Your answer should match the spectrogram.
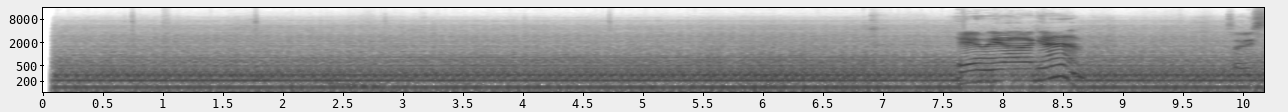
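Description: Diesel excavator engine idling close by, running steadily at an even pitch with no revving.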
